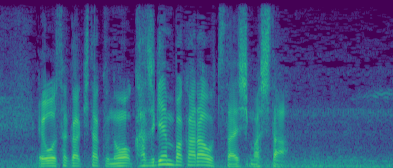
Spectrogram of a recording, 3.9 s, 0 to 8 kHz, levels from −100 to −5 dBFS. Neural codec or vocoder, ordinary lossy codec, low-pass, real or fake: none; none; none; real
